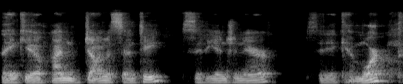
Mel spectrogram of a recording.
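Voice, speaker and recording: A man with a very deep, low pitch speaks at a moderate pace in a somewhat breathy voice. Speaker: city engineer. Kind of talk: public meeting presentation.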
